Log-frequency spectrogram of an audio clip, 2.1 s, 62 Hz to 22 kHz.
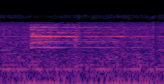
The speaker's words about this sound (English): Soon, from hundreds of well-loved college halls, the bells will ring out to welcome nearly 2.5 million young Americans.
